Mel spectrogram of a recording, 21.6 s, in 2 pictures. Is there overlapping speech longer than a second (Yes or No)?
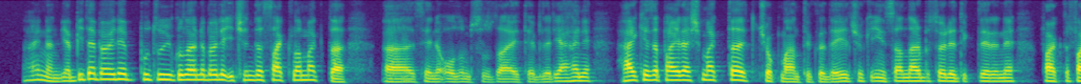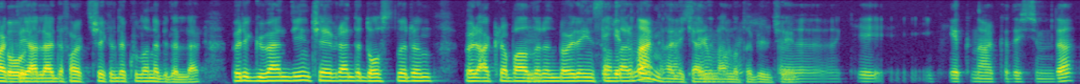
Yes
